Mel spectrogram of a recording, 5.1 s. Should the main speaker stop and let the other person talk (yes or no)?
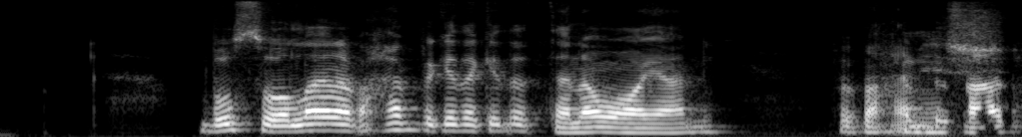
no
